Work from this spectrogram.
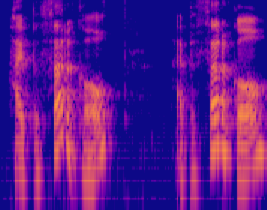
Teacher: shorter and reduced hypothesis then when we change to hypothetical hypothetical we have a different stress pattern which is that the third syllable the fat syllable is stressed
